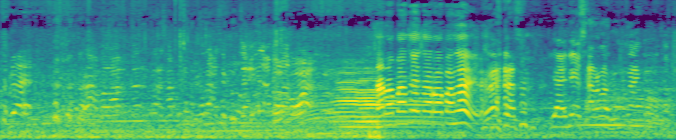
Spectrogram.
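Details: Cattle being unloaded from a truck: steady low harmonic lowing in the first seconds, then wavering, bending tones mixed with excited human voices and background clatter.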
